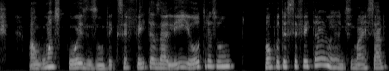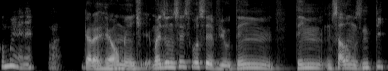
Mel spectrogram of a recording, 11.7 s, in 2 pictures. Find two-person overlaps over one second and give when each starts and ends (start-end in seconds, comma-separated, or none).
none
